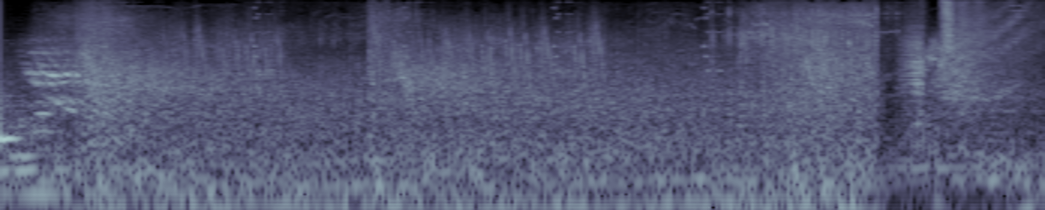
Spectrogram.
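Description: Energy beams zap and crackle in a video game.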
